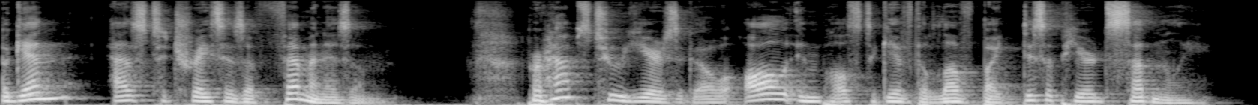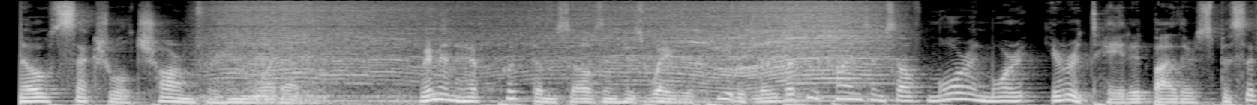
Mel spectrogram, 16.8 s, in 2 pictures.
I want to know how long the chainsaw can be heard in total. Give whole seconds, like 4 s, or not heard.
5 s.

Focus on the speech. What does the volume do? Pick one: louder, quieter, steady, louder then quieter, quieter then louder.
steady.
